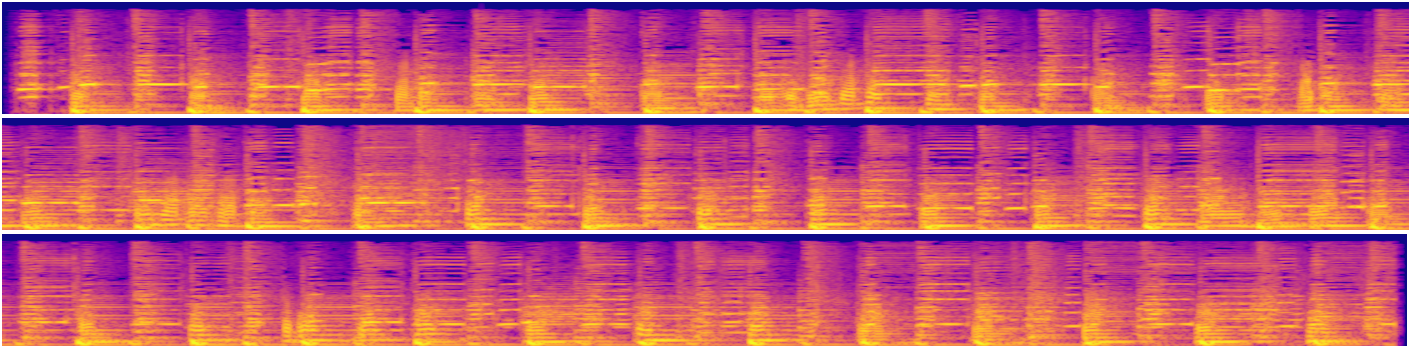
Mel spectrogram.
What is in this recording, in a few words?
polka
